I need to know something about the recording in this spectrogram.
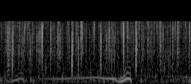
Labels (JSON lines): {"label": "biophony, cascading saw", "recorder": "SoundTrap 600 or HydroMoth"}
